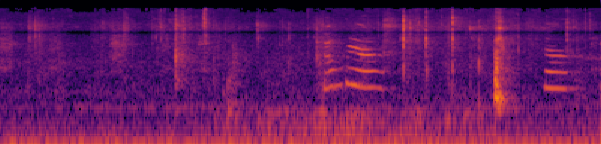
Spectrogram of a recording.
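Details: Japanese Chin puppy in a litter indoors, giving a drawn-out whimpering whine with falling harmonics, then a short squeak and another brief whine, with quiet human talk behind.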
